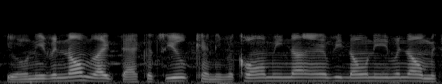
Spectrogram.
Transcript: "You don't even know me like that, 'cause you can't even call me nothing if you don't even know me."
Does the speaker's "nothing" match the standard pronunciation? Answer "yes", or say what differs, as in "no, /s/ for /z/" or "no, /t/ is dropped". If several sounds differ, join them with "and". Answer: no, /t/ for /θ/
